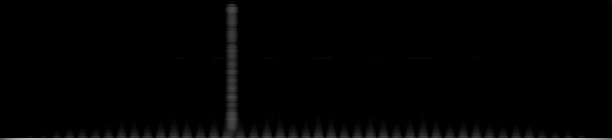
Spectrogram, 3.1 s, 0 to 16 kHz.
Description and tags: I first generated a sinusoid at 440 Hz with audacity, I then changed the pitch to F#/Gb low and I applied a tremolo effect wetness 40% and a frequency of 4.0 Hz.
We can also ear crossfades in and out.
